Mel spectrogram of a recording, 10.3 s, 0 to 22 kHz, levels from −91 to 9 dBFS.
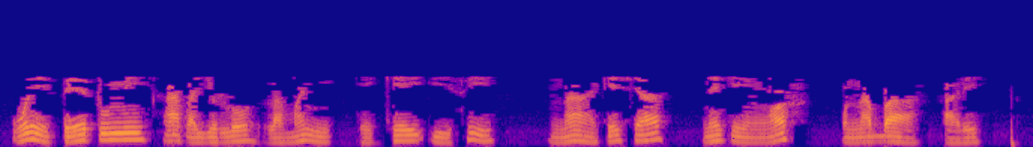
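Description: Speech runs through heavy MP3 compression from start to finish. Nothing is audible above 3 kHz, so the treble is cut off flat and sibilants lose their edge. The remaining band sounds watery and swirly, because weak frequency lines drop in and out from frame to frame when the encoder runs short of bits. Damage this severe fits a very low bitrate, around 8 kbps, which is the likely cause.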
